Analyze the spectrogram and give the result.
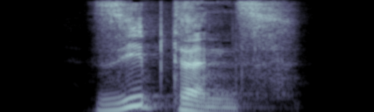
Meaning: seventhly
- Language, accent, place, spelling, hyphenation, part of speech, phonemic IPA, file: German, Germany, Berlin, siebtens, sieb‧tens, adverb, /ˈziːptn̩s/, De-siebtens.ogg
